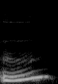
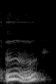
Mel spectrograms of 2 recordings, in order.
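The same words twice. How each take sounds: First: The vowel is drawn out long. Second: The vowel is short and clipped.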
